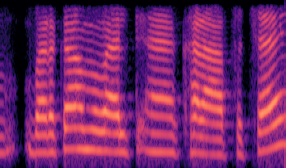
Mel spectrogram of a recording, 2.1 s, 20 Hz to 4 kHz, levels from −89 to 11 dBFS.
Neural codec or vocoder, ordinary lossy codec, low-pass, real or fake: none; none; 3.6 kHz; real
